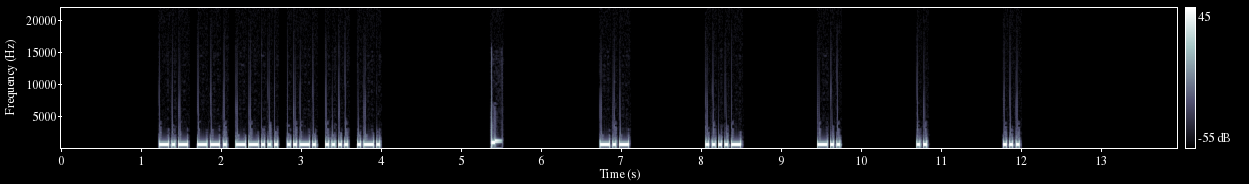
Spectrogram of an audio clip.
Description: Morse code, heard as a keyed tone, about 30 wpm, spaced as for 14 wpm, 700 Hz. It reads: KG7FHR K4DIS
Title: USA Call Signs - 8x Character Spacing - 30wpm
